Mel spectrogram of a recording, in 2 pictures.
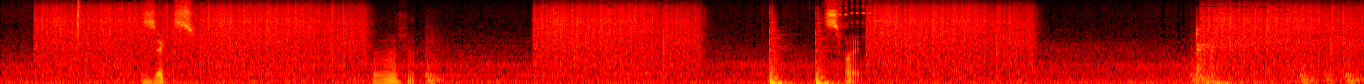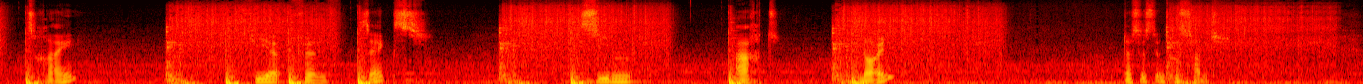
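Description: A welding tool hisses and crackles in repeated bursts.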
